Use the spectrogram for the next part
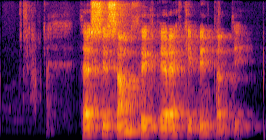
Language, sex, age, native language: Icelandic, male, 50-59, Icelandic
